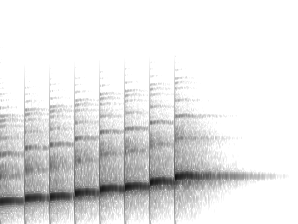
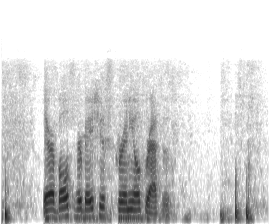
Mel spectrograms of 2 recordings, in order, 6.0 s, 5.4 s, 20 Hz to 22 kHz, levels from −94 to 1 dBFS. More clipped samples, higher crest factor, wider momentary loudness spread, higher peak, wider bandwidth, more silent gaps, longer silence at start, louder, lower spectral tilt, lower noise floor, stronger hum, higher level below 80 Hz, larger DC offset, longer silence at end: neither; about the same, 16 dB vs 16 dB; second, 8 LU vs 18 LU; first, -2 dBFS vs -6 dBFS; second, 4.2 kHz vs 6.8 kHz; neither; about the same, 0 s vs 0.05 s; about the same, -18 LUFS vs -20 LUFS; second, -6 dB/octave vs -9.5 dB/octave; first, -82 dBFS vs -60 dBFS; neither; second, -78 dBFS vs -62 dBFS; neither; first, 1.75 s vs 0.3 s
